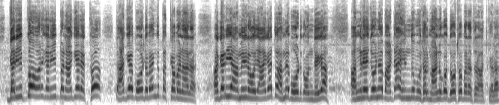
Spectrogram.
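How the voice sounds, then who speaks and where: There is noticeable background noise behind a man's extremely high-pitched voice. His pitch varies in an ordinary way. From India, Delhi. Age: 70s. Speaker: member of the public. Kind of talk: street interview. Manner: animated.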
